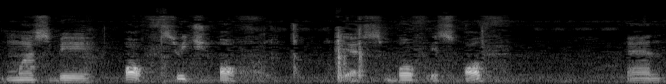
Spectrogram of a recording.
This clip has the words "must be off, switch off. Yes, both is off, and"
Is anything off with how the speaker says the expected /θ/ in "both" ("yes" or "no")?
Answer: yes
